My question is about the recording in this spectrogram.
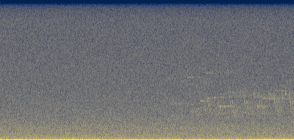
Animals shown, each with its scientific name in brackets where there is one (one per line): Winter Wren (Troglodytes hiemalis)
Ovenbird (Seiurus aurocapilla)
